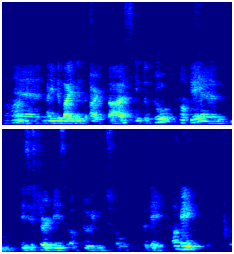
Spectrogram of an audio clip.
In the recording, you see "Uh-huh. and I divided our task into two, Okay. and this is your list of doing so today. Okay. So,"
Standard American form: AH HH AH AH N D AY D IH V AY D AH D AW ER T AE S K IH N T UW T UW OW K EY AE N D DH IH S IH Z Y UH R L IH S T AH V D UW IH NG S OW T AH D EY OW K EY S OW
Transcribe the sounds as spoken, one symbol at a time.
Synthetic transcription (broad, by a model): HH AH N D AY D IH V AY D AH D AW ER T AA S IH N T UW T UW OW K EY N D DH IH S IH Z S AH R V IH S AH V D UW IH NG S OW T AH D EY OW K EY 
